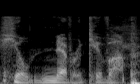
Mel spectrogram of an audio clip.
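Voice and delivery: acted, contemptuous, utterly disdainful, sure brush-off. Retelling a commentator's reply to a wrestler's taunt: imitating David Crockett's utter disdain. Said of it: "with utter disdain in his voice".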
